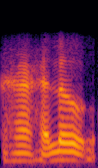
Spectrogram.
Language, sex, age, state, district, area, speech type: Bengali, male, 18-30, West Bengal, Dakshin Dinajpur, urban, conversation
